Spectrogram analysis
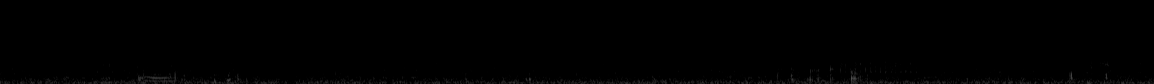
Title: my stomach is making noises after eating a bagel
